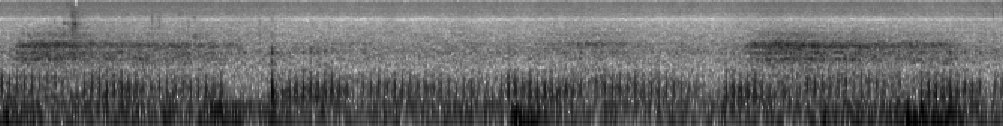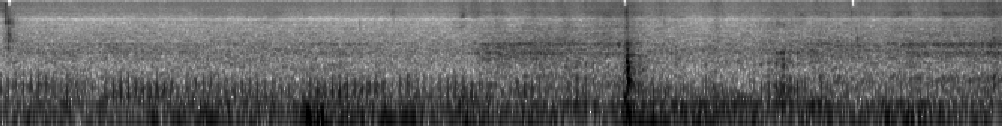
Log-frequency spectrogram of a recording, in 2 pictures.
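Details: Two kittens purring, filmed in the evening after dinner: a continuous low rumbling purr throughout, with faint brief clicks and small rustles on top.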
